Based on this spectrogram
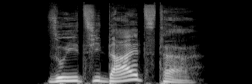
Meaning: inflection of suizidal: 1. strong/mixed nominative masculine singular superlative degree 2. strong genitive/dative feminine singular superlative degree 3. strong genitive plural superlative degree
- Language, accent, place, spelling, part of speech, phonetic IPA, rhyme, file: German, Germany, Berlin, suizidalster, adjective, [zuit͡siˈdaːlstɐ], -aːlstɐ, De-suizidalster.ogg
